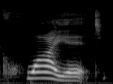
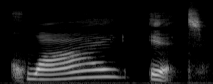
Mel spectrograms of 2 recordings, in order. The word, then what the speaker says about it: quiet: QU says qua. And then I made a capital I. Quiet. okay? Quiet. That's how you pronounce that word, quiet.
